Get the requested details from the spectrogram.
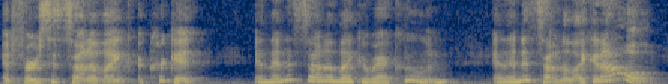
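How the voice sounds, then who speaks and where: A woman's voice: sits high, big pitch swings, normal speed, vocal fry, a little mellow, roomy sound, pitched above the performer's own voice, heavily acted. A woman voicing a bossy, jumpy male owl who screeches his announcements to a crowd of animals. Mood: telling.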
